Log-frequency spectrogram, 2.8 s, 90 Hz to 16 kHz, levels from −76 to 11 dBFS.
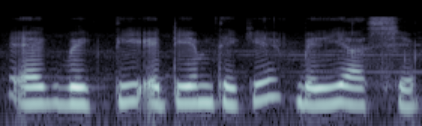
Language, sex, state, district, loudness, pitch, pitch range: Bengali, female, West Bengal, Cooch Behar, -16 LUFS, 230 Hz, 220-240 Hz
